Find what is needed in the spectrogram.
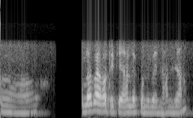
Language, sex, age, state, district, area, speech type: Assamese, female, 60+, Assam, Dibrugarh, rural, conversation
